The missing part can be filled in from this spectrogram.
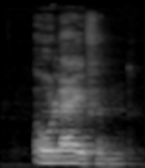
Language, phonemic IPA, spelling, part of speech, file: Dutch, /oˈlɛivə(n)/, olijven, noun, Nl-olijven.ogg
- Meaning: plural of olijf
